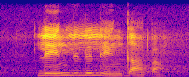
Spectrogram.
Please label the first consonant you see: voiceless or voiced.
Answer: voiced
